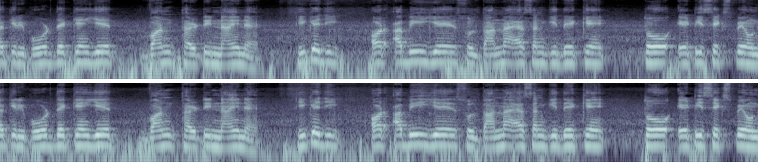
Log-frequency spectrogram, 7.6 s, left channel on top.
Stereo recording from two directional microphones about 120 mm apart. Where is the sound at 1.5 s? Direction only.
40° right (ahead or behind).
